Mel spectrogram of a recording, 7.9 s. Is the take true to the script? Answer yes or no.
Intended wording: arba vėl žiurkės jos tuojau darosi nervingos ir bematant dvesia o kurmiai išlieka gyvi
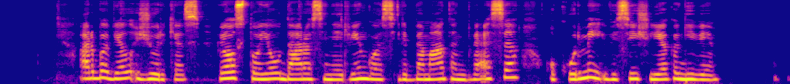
no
